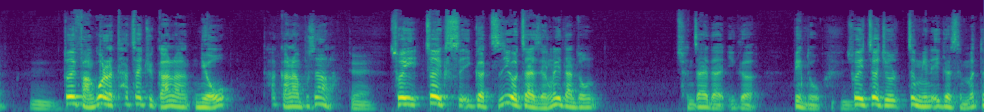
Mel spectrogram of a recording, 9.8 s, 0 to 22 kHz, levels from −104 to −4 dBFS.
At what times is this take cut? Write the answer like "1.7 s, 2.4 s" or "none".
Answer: 2.5 s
